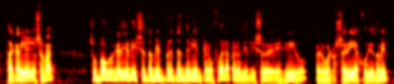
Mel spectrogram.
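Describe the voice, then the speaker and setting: Man, medium pitch, informal commentary, digressive, colloquial, trailing sentences, retro show host, dry close sound. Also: a little mellow, no room sound. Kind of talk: informal rambling commentary from notes.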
